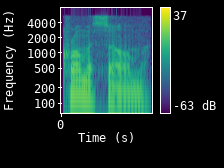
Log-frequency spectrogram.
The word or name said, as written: chromosome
